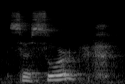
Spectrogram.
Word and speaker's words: Sarsour: I can never say her name correctly for some reason, but Sarsour, there it goes.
